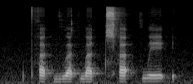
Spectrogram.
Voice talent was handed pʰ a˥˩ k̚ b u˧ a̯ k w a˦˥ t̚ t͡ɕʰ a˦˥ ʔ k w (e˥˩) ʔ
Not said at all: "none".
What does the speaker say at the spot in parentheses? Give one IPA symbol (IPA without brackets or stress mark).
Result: e˥˩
